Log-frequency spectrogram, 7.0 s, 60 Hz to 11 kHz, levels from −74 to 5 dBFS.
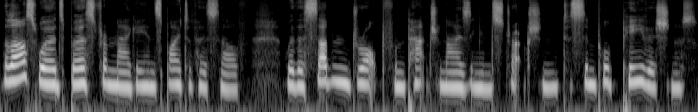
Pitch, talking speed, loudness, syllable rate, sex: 215 Hz, 170 wpm, -20 LUFS, 4.9 syllables/s, female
